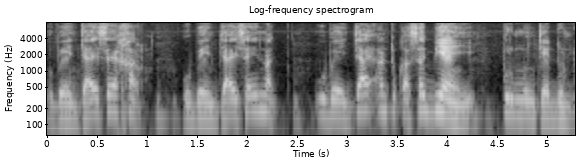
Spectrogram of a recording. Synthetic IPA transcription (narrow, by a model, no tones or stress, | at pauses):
ubɛːnɟaːjisɐjxɐrubɛːnɟajisɐjnɐk̚ubɛːnɟaːjantukasɐbiãnjipuɾmuɲt͡ʃɛdundu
